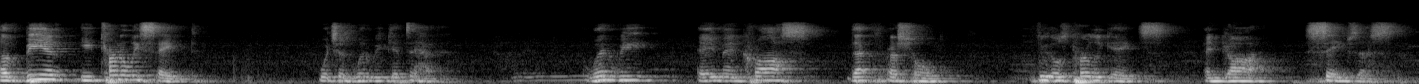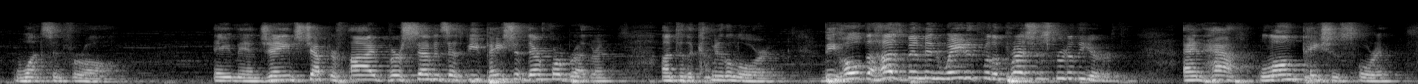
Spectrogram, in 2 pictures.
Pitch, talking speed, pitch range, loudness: 170 Hz, 135 wpm, 145-195 Hz, -19 LUFS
